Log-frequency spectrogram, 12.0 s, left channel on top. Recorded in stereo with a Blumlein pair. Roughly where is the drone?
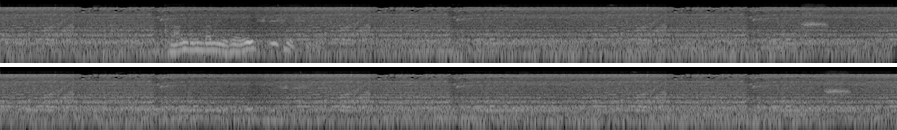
Ahead.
